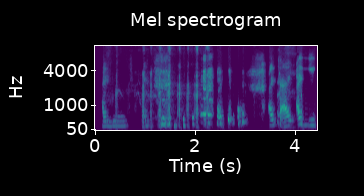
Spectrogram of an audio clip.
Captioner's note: laughs; chuckles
